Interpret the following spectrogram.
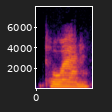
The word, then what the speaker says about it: Prahran: Yes, Prahran. How do you say it? Prahran, Prahran, Paran.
